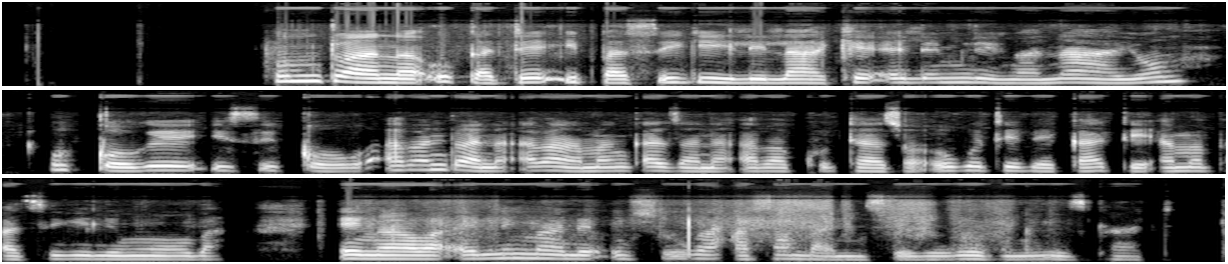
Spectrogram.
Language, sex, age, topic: North Ndebele, female, 50+, health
